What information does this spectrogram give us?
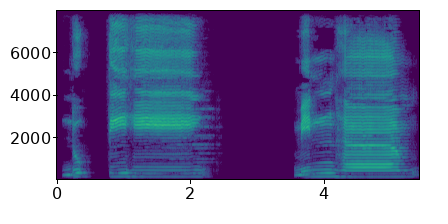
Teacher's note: ہا کے نیچے یہاں پہ کھڑا زیر ہے تو ہا کو ایک الف دو حرکات کے برابر کھینچ کر ادا کریں گے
